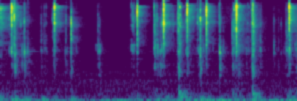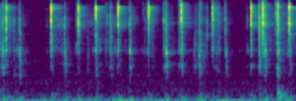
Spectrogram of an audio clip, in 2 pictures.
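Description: Fast fingertip typing with both hands on a pink plastic mechanical typewriter-style keyboard with round plastic keycaps produces a rapid stream of sharp, bright clicks over a low hum. Each keystroke is short and crisp with almost no ring.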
